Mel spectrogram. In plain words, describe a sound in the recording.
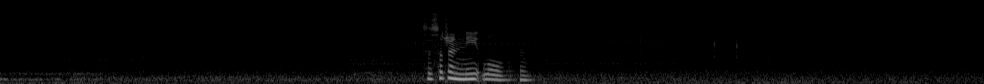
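Armoured footsteps clank softly on stone.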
